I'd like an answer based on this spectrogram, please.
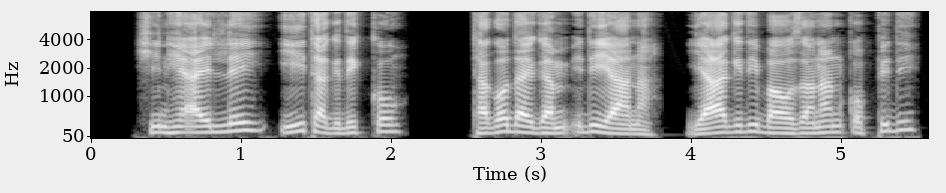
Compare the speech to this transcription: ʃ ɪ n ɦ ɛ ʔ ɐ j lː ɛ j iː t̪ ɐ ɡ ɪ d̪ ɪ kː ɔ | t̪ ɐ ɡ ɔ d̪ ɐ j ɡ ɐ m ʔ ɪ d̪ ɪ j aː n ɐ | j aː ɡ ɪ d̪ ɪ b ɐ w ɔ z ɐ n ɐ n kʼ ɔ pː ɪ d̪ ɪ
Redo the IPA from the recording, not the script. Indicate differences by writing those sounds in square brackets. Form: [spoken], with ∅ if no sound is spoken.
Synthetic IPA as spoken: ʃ ɪ n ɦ ɛ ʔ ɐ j lː ɛ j iː t̪ ɐ ɡ ɪ d̪ ɪ kː ɔ | t̪ ɐ ɡ ɔ d̪ ɐ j ɡ ɐ m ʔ ɪ d̪ ɪ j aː n ɐ | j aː ɡ ɪ d̪ ɪ b ɐ w ɔ z ɐ n ɐ n kʼ ɔ pː ɪ d̪ ɪ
